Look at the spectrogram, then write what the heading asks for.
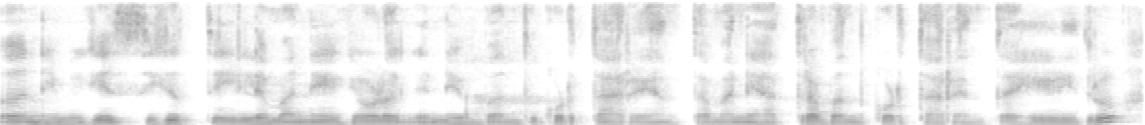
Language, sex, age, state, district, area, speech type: Kannada, female, 30-45, Karnataka, Chikkaballapur, rural, spontaneous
